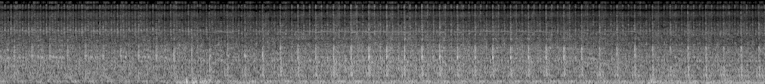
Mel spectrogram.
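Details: 2011 Mercedes Sprinter diesel, pending code P2610: rough idle with clattery beat near two per second wavering slightly in strength; cause unknown.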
